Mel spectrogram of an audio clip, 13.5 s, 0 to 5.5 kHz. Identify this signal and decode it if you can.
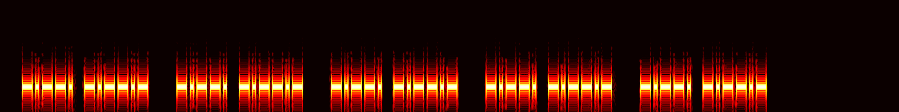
Morse code, heard as a keyed tone, about 24 wpm, 600 Hz. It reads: <KN>) <KN>) <KN>) <KN>) <KN>)
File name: morse mp3 / lecon16-vitesse 22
